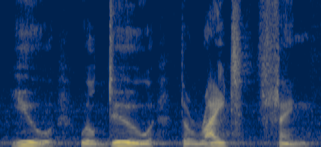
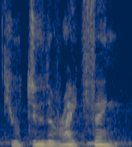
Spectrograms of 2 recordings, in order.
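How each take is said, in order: First: Every word of "you will do the right thing" drawn out slowly; slow, weighty "you will do the right thing"; slow blessing. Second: "You'll do the right thing" repeated much softer; hushed second "You'll do the right thing". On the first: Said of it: "fourth blessing spoken slowly". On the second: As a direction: echo "You'll do the right thing" gently, quieter. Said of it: "repeated softly after". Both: Real, not acted.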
